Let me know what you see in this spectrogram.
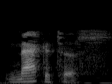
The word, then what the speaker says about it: Natchitoches: It's Natchitoches. It's how they pronounce it in Louisiana.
